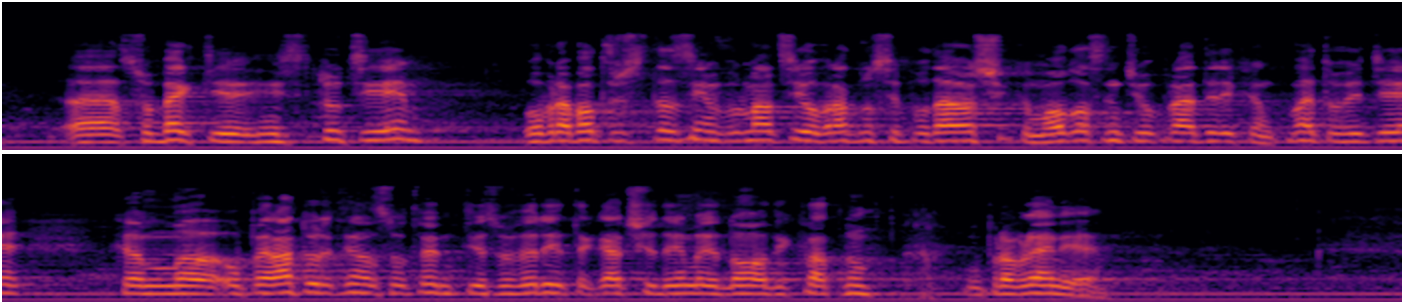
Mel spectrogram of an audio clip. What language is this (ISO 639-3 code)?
bul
